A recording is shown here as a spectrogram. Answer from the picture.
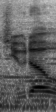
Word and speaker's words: Judeau: So, quick question: is his name actually Judo or is it Jude? It's Judo. Okay, It was June. I think it was Juno in the anime. Yeah, they spell it Differently. differently. It's Judeau, I think. So it's literally Judo.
